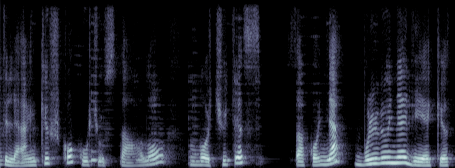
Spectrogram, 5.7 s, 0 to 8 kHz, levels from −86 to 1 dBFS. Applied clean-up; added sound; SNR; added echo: neural mask model DeepFilterNet 3.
